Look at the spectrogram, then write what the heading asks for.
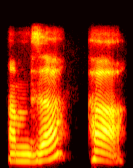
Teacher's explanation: तो ये 6 हरूफ जो हैं हमज़ा, हा, इब्तदाई हलक से निकलने वाले हैं। इब्तदाई हलक यानी सीने के बाद जहाँ हलक शुरू हो रहा है वहां से इनकी आवाज निकलती है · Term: हरूफ़े हलक़ी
